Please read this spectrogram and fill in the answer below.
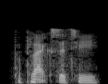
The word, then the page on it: perplexity: pər’pleksətı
